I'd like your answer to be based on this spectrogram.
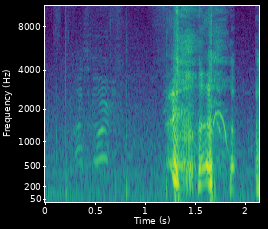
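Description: A single close cough bursts out over faint background voices and gymnasium-like room tone during a basketball game.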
